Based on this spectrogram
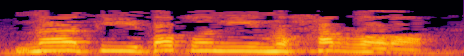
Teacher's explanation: وجب أن يبين تشديد الأولى مع إخفاء تكريرها مفخمة، وتفخيم الثانية بعدها مخففة مع إخفاء التكرير أيضا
